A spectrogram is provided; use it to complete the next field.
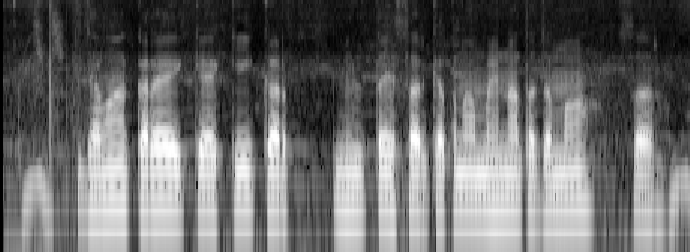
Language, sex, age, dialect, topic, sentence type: Maithili, male, 36-40, Bajjika, banking, question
